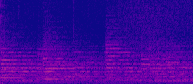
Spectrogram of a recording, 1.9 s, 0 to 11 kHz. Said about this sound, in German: Zur reichen 1150-jährigen Geschichte von Schwanenkirchen gehört auch der ehemalige örtliche Braunkohlebergbau, an den die Barbara-Glocke im wohlklingend vierstimmigen Bronzegeläut erinnert.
